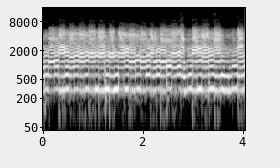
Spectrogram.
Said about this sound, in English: And then finally, you're going to set your third finger down. And again, these two can be free or you can set them down, whatever you like. And you're going to do a hammer on from your third to your pinky.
